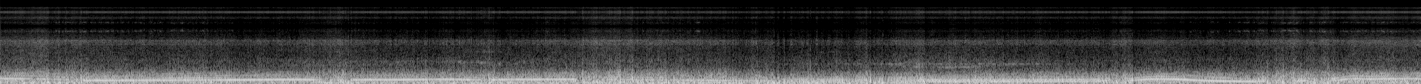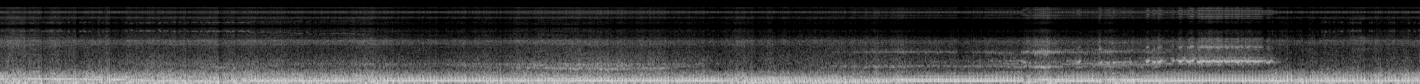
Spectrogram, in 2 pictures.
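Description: Toyota Supra twin-turbo straight-six running hard on track, its note rising and falling with throttle and gear changes, with a quick rise and drop about twelve seconds in. Heavy wind rush on the outside-mounted camera, and a brief high squeal a few seconds before the end.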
